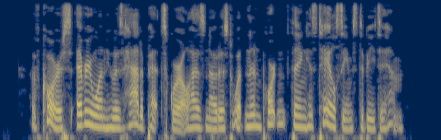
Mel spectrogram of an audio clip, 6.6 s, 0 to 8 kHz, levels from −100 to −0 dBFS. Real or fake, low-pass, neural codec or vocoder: real; 7.2 kHz; none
